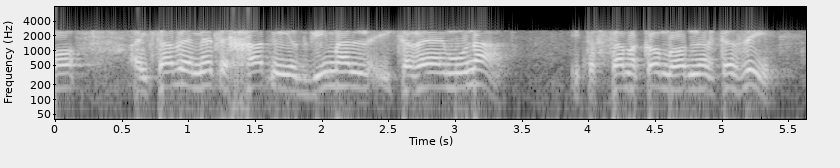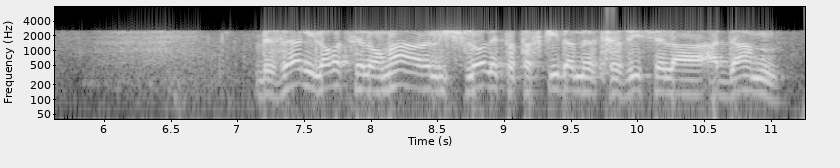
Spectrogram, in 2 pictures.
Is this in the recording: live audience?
no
